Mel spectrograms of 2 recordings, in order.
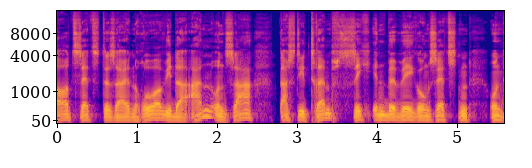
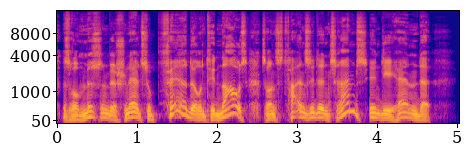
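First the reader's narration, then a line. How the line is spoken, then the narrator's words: Called out. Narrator (German): Der Lord ... rief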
